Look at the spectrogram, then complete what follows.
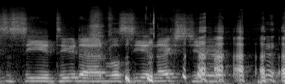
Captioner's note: laughter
